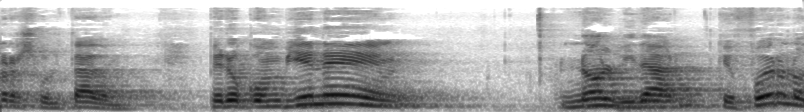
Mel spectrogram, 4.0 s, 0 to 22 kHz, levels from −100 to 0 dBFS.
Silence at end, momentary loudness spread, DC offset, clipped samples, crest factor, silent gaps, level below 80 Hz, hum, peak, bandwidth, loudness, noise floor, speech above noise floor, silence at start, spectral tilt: 0 s; 14 LU; under 0.1%; under 0.1%; 14 dB; none; -60 dBFS; none; 0 dBFS; 16.5 kHz; -15 LUFS; -46 dBFS; 31 dB; 0 s; -5 dB/octave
